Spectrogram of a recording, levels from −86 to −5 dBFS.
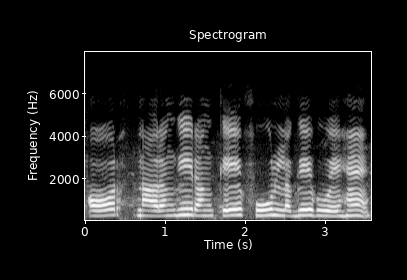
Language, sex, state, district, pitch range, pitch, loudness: Hindi, female, Rajasthan, Jaipur, 240-265 Hz, 250 Hz, -11 LUFS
